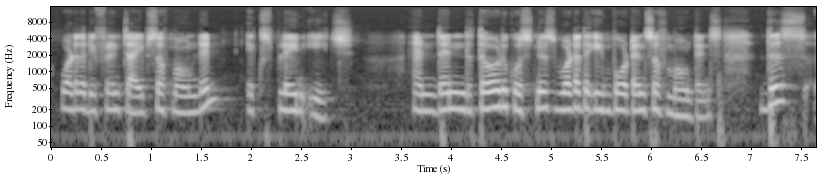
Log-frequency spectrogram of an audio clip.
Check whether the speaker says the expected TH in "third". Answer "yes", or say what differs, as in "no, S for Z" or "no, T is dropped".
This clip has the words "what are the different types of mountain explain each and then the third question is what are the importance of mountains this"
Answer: no, T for TH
